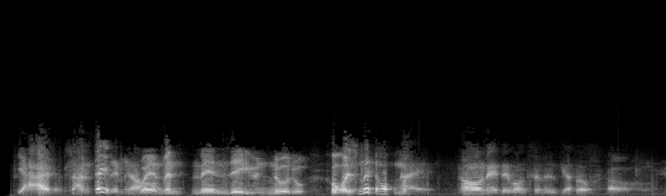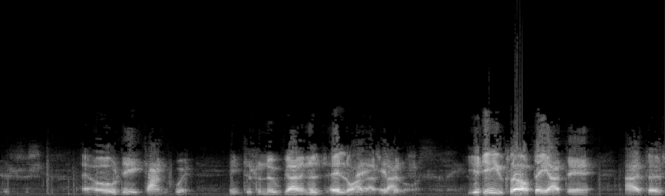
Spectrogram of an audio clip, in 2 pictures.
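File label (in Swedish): Perstorp Skåne, dialekter, svenska sagor; Folkminnen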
